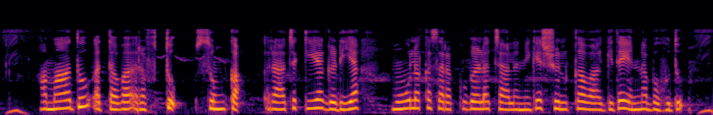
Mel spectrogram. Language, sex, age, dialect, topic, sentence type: Kannada, female, 18-24, Mysore Kannada, banking, statement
